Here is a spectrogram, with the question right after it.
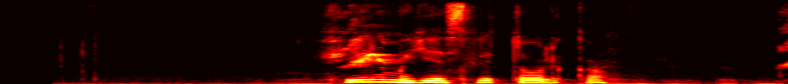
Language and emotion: Russian, neutral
